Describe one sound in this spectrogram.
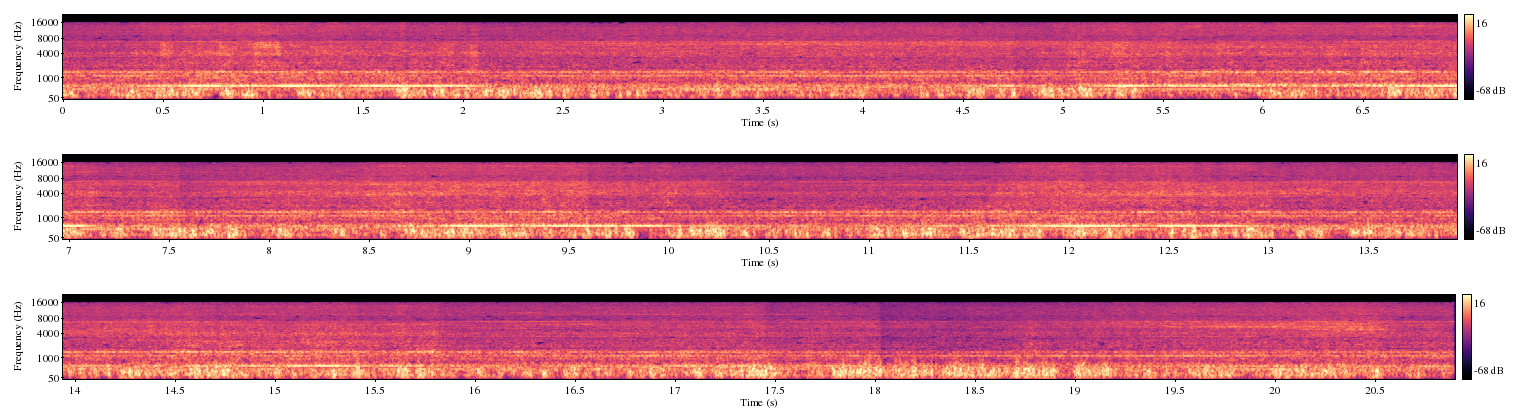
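An electric motor hums steadily as a polishing spindle spins.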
